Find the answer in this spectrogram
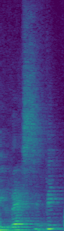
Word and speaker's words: recipe: Recipe é uma palavra que preservou essa pronúncia antiga. Ela vem do latim recipere.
